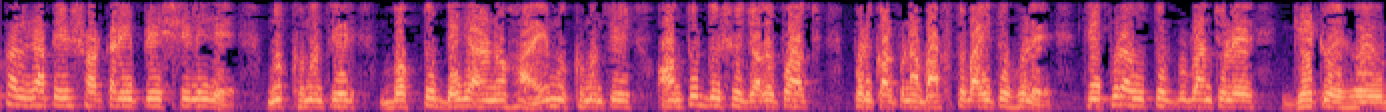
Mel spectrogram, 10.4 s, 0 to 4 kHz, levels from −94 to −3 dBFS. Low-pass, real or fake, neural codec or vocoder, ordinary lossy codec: 3.6 kHz; real; none; none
